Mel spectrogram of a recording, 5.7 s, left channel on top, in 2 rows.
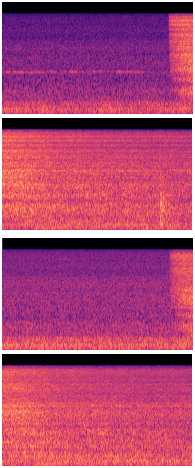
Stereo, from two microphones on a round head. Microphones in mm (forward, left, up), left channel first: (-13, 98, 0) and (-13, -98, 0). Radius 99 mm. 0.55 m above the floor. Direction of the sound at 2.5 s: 55° left (ahead or behind).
